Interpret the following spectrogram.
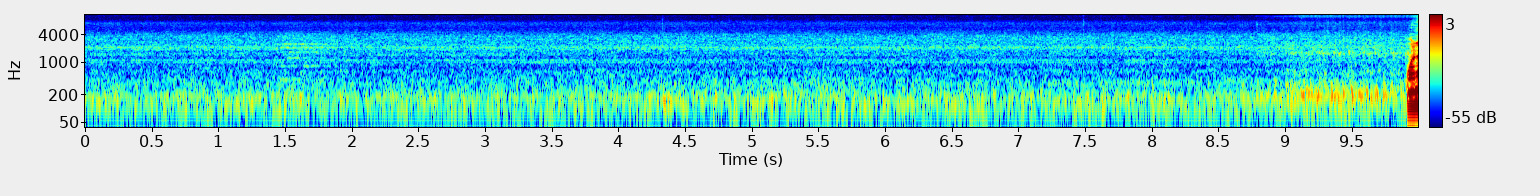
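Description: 3D-printed cycloidal actuator driven by a 5010 BLDC motor, running at low speed: a steady low hum with a faint thin whine, growing slightly louder near the end.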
